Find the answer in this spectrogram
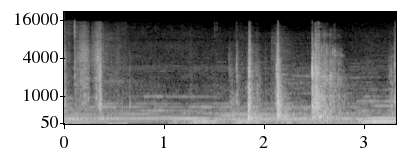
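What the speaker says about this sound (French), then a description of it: "Vu le bruit, on dirait bien qu'il y a du monde dans cette porte." The door of a BMW 325ti is worked and shut, giving several dull thunks and knocks with rattling from loose parts inside, plus a whirring power-window motor near the end.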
